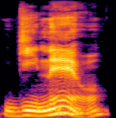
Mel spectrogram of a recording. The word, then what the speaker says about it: guineo: For example, in the word guerra and guineo, the U is silent. But in the word vergüenza and in the word pingüino, the U is pronounced.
